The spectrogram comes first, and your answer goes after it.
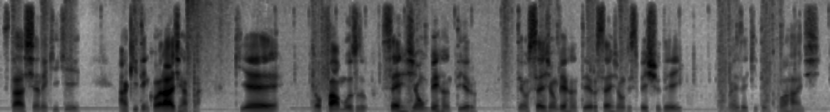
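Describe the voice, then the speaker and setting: A man's voice: mid-range voice, normal speed, a bit bright, slight background noise. A man giving slangy, joking gameplay commentary on a live stream and teasing his chat. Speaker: game streamer.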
